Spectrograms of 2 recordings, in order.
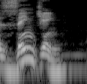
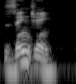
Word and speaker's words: Shenzhen: Ah, não, aqui é Shenzhen. É Shenzhen. O ZG é J. Então é Zhenzhen. O S é Z e o Z é J. Zhenzhen.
